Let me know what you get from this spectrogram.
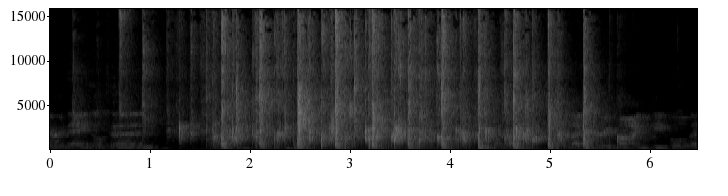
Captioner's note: clapping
